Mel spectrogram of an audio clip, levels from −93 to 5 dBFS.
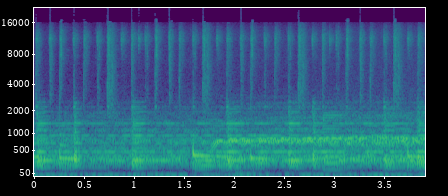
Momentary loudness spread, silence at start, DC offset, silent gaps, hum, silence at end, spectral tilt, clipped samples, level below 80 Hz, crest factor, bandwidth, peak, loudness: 5 LU; 0 s; under 0.1%; none; none; 0 s; -4 dB/octave; under 0.1%; -58 dBFS; 16 dB; 19 kHz; -10 dBFS; -26 LUFS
